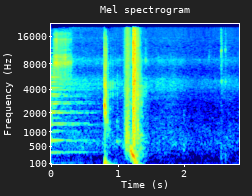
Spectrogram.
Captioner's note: grunts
